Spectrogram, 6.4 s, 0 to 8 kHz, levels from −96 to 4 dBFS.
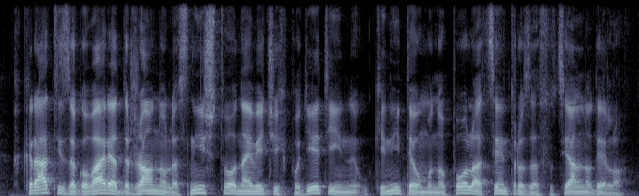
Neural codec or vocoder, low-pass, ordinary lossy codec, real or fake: none; none; none; real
